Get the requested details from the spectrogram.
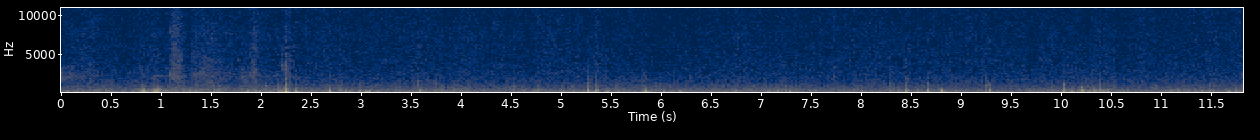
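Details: Quiet low gurgles and scattered soft pops over about twelve seconds; stomach growling bowel sounds of digestion recorded after drinking a beverage.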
